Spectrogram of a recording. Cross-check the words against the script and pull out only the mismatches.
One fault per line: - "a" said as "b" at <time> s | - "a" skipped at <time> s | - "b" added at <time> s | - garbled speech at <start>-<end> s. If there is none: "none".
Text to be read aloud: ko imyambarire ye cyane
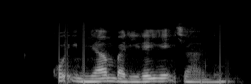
none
